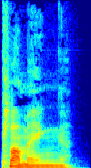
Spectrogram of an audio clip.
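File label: "plumbing", British English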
